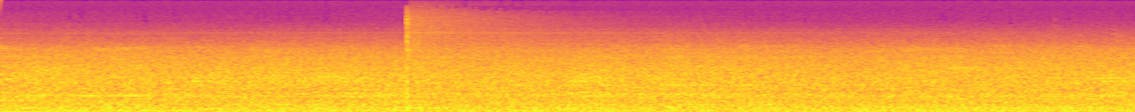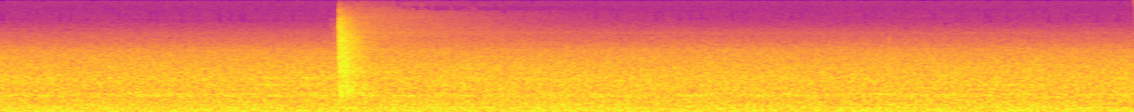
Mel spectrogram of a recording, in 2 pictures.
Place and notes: Wersten, Düsseldorf, Deutschland - Düsseldorf. Provinzial building, conference room
Inside the building of the insurance company Provinzial in a conference room entitled "Room Düsseldorf". The sonorous, constant sound of the room ventilation and some mysterious accents in the empty room.
This recording is part of the exhibition project - sonic states
soundmap nrw -topographic field recordings, social ambiences and art places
